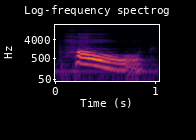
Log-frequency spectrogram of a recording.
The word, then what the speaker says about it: whole: This word is whole.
